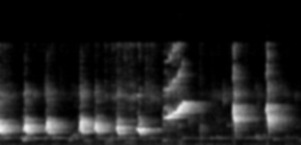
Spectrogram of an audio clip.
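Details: Lesser green leafbird song used as a lure to get untrained cage birds singing quickly: a fast series of bright, slurred chirping notes, some rising sharply into high whistles near the end, over a faint steady hum.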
